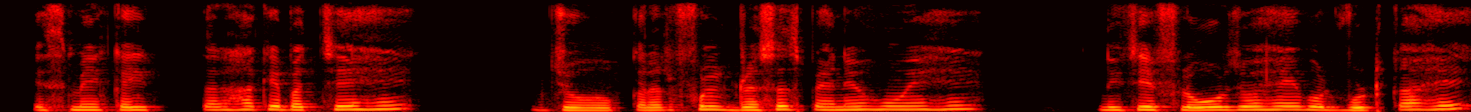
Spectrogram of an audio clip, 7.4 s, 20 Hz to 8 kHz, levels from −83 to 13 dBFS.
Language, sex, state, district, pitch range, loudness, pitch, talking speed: Hindi, female, Chhattisgarh, Sukma, 195-230 Hz, -29 LUFS, 215 Hz, 170 wpm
